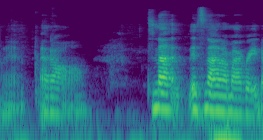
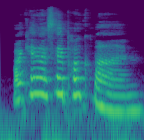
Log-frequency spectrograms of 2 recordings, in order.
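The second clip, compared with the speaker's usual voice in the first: high, puzzled protest; why not, said with mock offense; indignant question; 8 semitones higher than usual. Real, not acted. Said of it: "Don't say Pokemon".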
